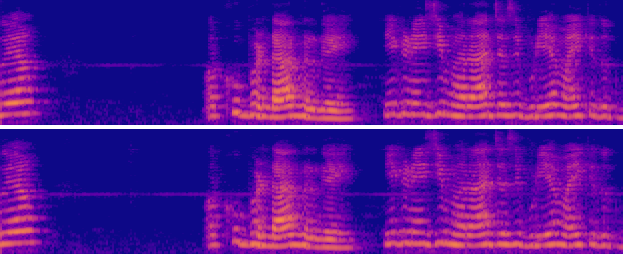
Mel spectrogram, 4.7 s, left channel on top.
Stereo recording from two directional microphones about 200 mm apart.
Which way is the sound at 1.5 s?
40° left (ahead or behind).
